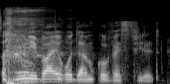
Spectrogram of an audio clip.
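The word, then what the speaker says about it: Unibail-Rodamco-Westfield: Unibail Rodamco-Westfield.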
